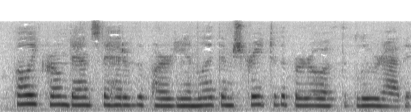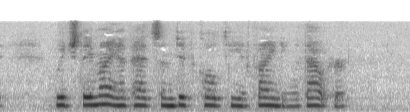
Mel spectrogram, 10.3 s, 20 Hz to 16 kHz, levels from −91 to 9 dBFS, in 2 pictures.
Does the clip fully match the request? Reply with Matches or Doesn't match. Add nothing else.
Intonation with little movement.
Matches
